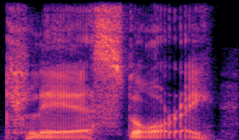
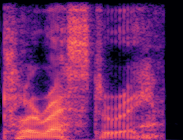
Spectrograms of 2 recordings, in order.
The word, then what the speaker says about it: clerestory: Here are 3 Ratio coach kits, 2 for clerestory coaches, or clear story, but that just doesn't sound right to me, although I generally lean to UK pronunciation. Everyone I've met in Canada pronounces it clerestory.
